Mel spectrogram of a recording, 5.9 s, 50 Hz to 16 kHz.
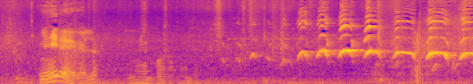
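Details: A brief human voice opens, then black German Shepherd puppies, 20 days old, take over with a string of thin, high whines, each a quick rising-and-falling arc, coming faster toward the end.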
